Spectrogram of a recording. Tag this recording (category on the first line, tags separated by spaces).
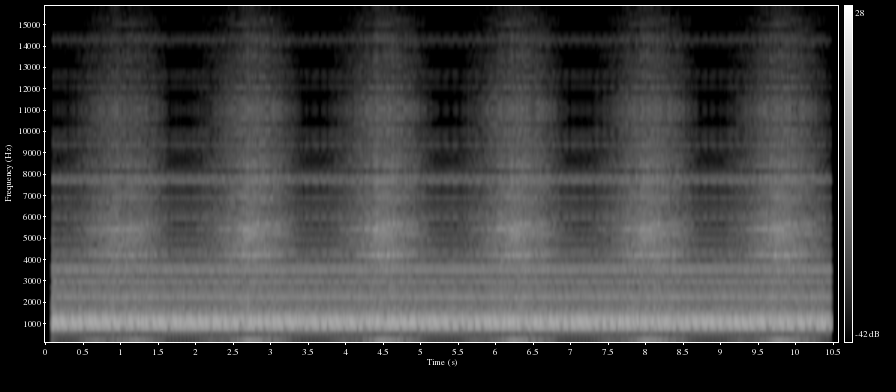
Sound effects > Electronic / Design
Creatures Automata Abstract Trippin Robotic Creature Buzz Glitch Digital Trippy Drone Spacey Synthesis Experimental Neurosis Mechanical Analog Otherworldly Alien Droid FX Noise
